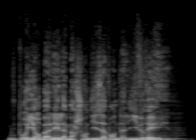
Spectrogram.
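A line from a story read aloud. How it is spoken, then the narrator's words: Gruff declaration. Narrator (French): déclara l'étranger d'un ton bourru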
